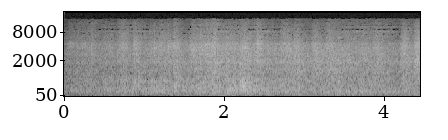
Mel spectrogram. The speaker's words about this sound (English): I stood in the living room looking at the stacks of boxes and listened to the sounds of the BQ train, which ran, uncovered, right behind our apartment building. I could see it out the window.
